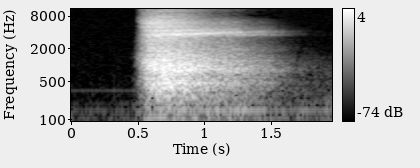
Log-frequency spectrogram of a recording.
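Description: One long, airy breath during a guided meditation breathing exercise, starting abruptly after silence and fading out over about a second, close-miked and alone.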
